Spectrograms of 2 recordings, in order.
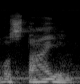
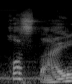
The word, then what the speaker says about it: hostile: Ang sabi nila mali daw ang hostile. Hostile is a pronunciation of probinsya ni Felix, Europe. Pero sa America ang pronounce niyan ay hostil. Kaya ngayon kung gusto mong gamitin ang So if you're from Europe accepted ang hostile. It's hostile everybody. So hostil so papaano man i-pronounce yan? Walang mali diyan accepted.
